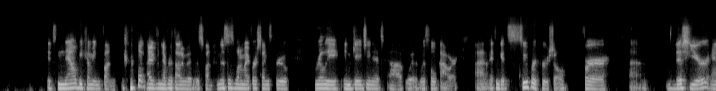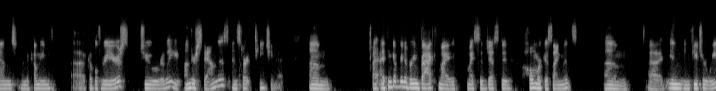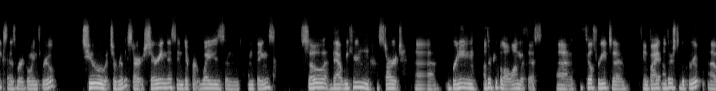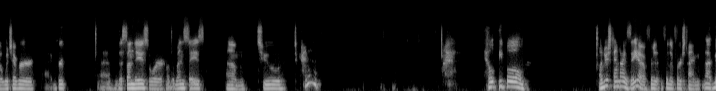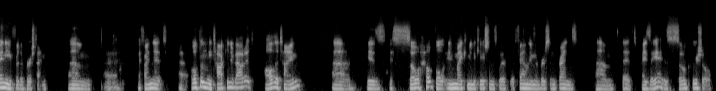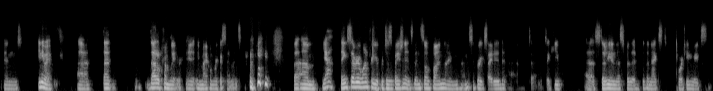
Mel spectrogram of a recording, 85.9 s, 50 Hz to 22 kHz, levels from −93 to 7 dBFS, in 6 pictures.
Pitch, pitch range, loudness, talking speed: 135 Hz, 125-145 Hz, -28 LUFS, 150 wpm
